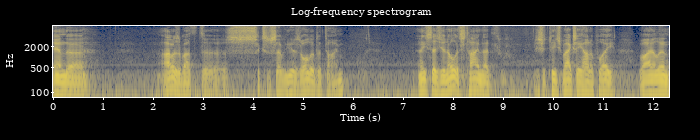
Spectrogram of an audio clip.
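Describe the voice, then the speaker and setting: With a New York accent, the speaker goes at a fairly slow pace, leaving long, frequent pauses. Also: man, fairly low pitch for a man, ordinary pitch variation. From New York City, Lower East Side. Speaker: klezmer musician. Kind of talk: interview reminiscence.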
